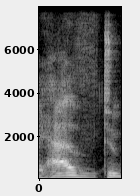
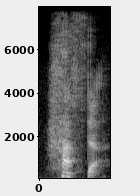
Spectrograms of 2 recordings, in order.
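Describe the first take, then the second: First: The V is voiced and the words stay separate. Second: An F sound joins the words into hafta. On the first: The speaker calls it wrong. "using the V, but really it's an F" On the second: The speaker calls it right. "really it's an F. Hafta"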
